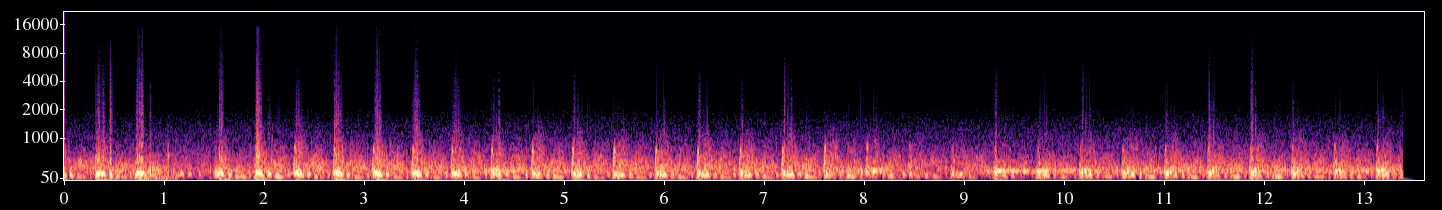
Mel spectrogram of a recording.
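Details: Fetal heartbeat at 30 weeks of pregnancy on a home Angel Sound fetal Doppler: rapid, regular galloping beat about 170 a minute with a whooshing umbilical cord sound.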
